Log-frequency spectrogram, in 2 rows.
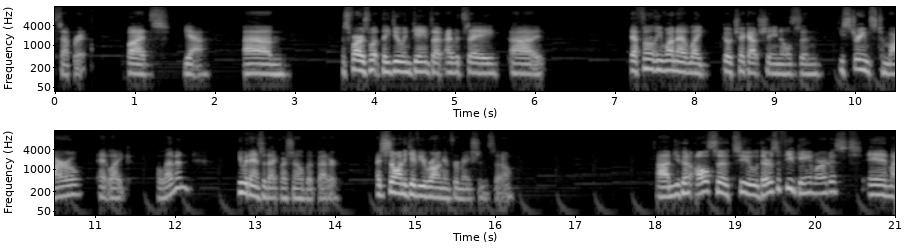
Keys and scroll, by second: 20.1 ctrl+c.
